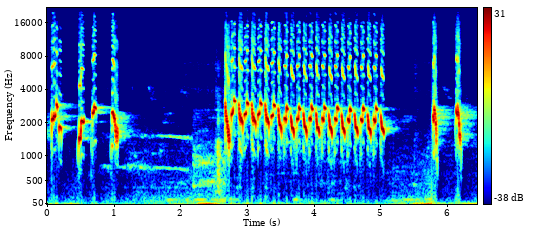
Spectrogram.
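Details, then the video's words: Yellow-vented bulbul song used as a lure for other bulbuls. A few sharp bubbly notes lead into a long, even trill of about twenty quick, wavering notes lasting two seconds. Single notes close the passage. "TRUCUKAN GACOR Ropel Panjang"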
